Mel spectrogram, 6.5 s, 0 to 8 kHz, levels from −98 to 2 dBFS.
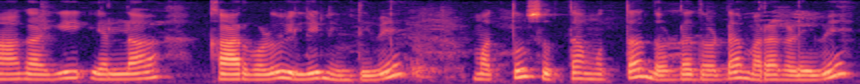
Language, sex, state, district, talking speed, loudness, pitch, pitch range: Kannada, female, Karnataka, Bangalore, 100 wpm, -18 LUFS, 190 Hz, 175-230 Hz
